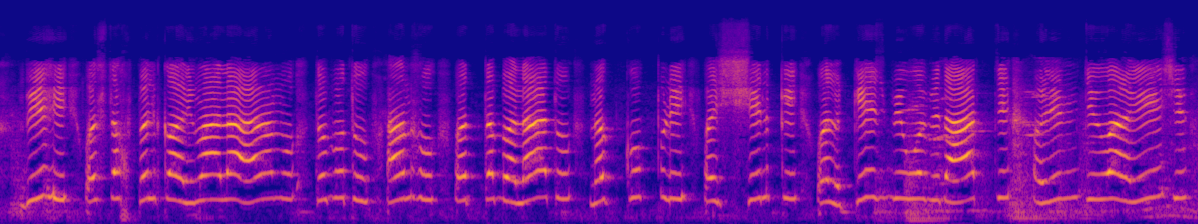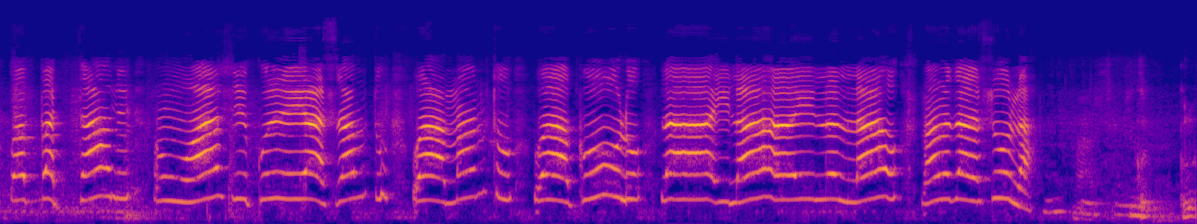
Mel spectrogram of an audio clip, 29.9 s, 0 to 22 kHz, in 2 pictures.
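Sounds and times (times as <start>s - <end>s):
toddler girl sing-song chanting: 1.0s - 27.8s
child breathing: 3.7s - 4.0s, 5.4s - 5.8s, 19.8s - 20.2s.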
